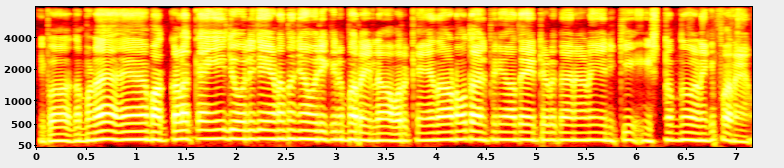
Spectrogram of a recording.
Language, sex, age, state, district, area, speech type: Malayalam, male, 45-60, Kerala, Kozhikode, urban, spontaneous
